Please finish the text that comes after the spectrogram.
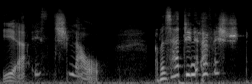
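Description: Shrill squirrel henchman, gleefully cruel, very high, gravelly edge, sharp, taunting, radio play. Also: very animated, normal speed, in a whisper, heavily acted. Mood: gleeful, sly. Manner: taunting, rhyming, conspiratorial. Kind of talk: German radio play acting.

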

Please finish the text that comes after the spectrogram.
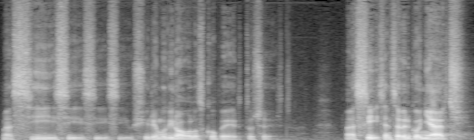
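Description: A man's voice: mid-range voice, expressive, fairly bright tone, close to an everyday voice. Hesitant, wry man played by an actor. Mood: casual, reassuring. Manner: halting, conversational, rhetorical questions to the listener. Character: ordinary man returned home, hesitant, wry, self-doubting drifter. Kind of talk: naturalistic theatrical monologue for radio drama.

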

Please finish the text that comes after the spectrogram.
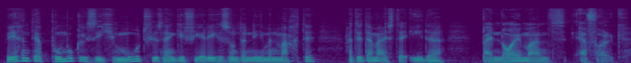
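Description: A man's voice: low-pitched, normal speed, darkish tone. A man narrating a children's radio play in a scripted storytelling style.

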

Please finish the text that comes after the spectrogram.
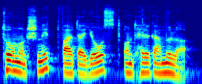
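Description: A man reading the closing credits of a radio play in a measured, formal way. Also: lowish voice, dark tone. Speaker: radio announcer.

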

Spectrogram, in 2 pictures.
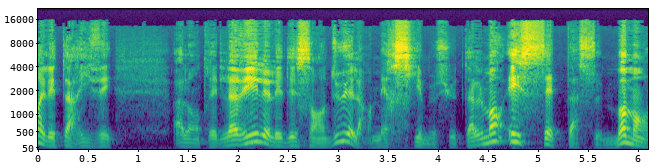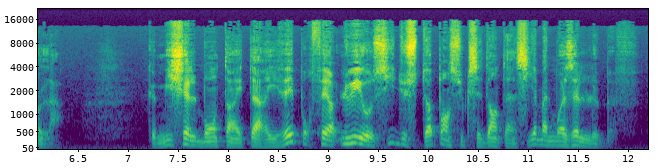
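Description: An actor playing a shrewd, ironic police commissioner in a 1960s French radio play, speaking with deliberate, mock-courteous drama. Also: male voice, lowish voice, husky. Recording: old 1960s radio recording.

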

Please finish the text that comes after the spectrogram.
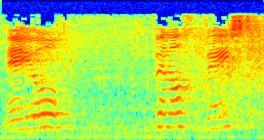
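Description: High-voiced teenage girl, muffled recording. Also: normal speed, fairly bright tone, echoey room. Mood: cool, reluctant. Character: Michelle, teenage girl, casual, cool but curious. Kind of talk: naturalistic radio drama acting. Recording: muffled, noisy radio drama recording.

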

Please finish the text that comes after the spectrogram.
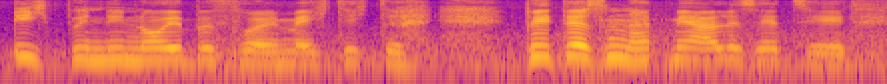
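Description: Actress as plain-spoken nurse, noisy old recording. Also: female voice, fairly high pitch, a little fast, close to an everyday voice. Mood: matter-of-fact. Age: 30s. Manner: matter-of-fact, unadorned, short statements. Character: plain-spoken, composed nurse from a harsh colony. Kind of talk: 1950s German radio play acting. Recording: noisy vintage radio recording.

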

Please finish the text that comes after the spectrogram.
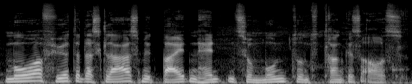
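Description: An actor as the calm, measured third-person narrator of a crime story, reading scripted narration in a radio play. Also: male voice, mid-range voice, noisy background, lightly acted.

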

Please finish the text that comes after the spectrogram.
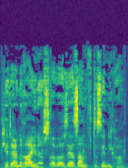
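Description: A woman's voice: mid-range voice, level tone, fairly quick, background noise, lightly acted. A woman in her twenties playing a cool, guarded drug dealer in a naturalistic radio drama, controlled and matter-of-fact. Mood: guarded, businesslike. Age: 20s.

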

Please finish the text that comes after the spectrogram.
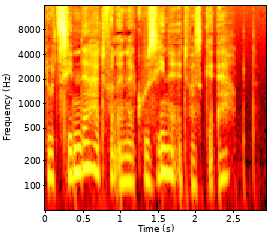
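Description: Husky, genteel letter-writer. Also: female voice, unhurried, warm tone, no room sound, clean studio sound, full character voice. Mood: tender, confiding. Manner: formal, high-flown. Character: genteel, earnest woman reading her letter aloud. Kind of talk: radio drama letter voice-over.

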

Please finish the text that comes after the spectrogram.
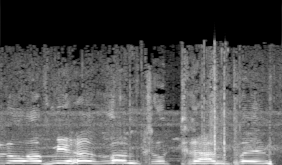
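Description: Slow, bitter muttering man. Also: extremely high pitch, background noise, exaggerated voice. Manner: muttering, obsessively repeating himself, cackling. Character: bitter, resentful, scheming man muttering to himself. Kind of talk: radio drama monologue.

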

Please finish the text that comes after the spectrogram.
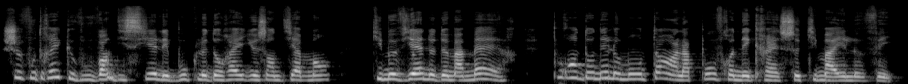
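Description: A woman voicing a dying young girl who speaks softly and with quiet resignation, in a read-aloud story. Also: mid-range voice, normal speed, close to an everyday voice. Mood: resigned.

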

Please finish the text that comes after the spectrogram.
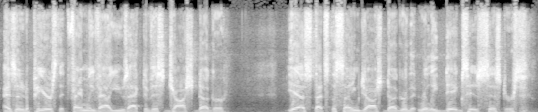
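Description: A man with a hoarse, raspy, somewhat low voice hosts a talk radio show. He talks in a casual, wry way, throwing in jokes and stumbling through fillers and restarts. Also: fairly even intonation, measured pace, a bit bright, rough recording. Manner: wry, joking asides, frequent fillers and restarts.

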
